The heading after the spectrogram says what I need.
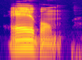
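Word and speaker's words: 일본: の裏の天井に押し付けます avon エイボンで発音します日本語なるみたいに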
